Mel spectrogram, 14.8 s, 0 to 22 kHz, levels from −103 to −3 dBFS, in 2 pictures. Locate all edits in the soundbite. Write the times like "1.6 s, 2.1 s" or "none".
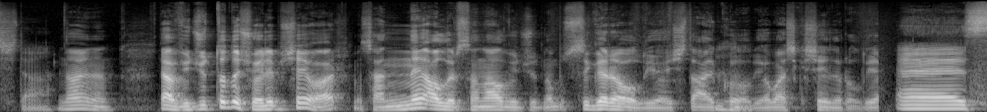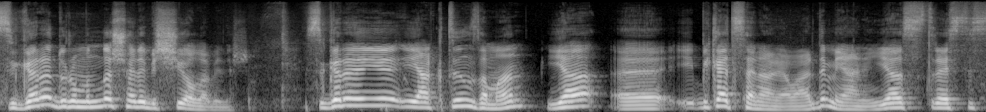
6.6 s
